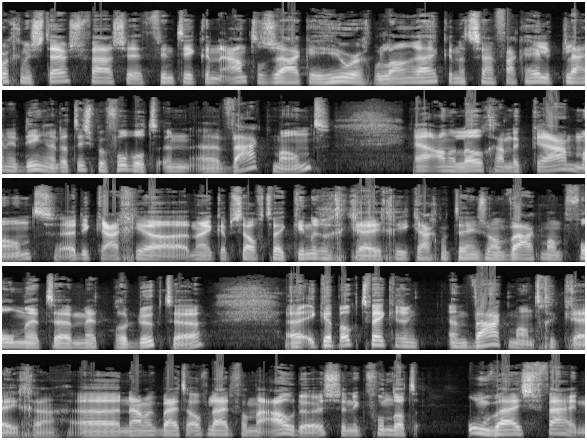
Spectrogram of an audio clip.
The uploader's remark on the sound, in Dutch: Congres de Stervensfase. Live bij het congres!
